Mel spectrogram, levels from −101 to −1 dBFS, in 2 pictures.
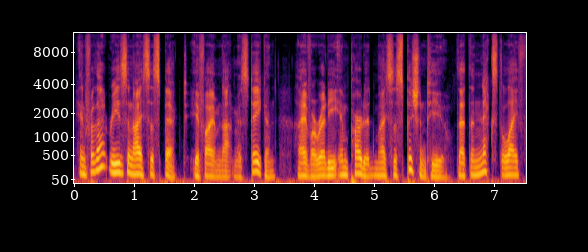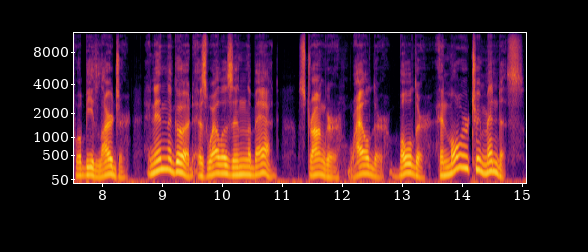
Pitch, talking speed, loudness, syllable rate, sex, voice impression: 130 Hz, 160 wpm, -19 LUFS, 4.3 syllables/s, male, very masculine, slightly old, very thick, tensed, powerful, slightly dark, soft, slightly muffled, fluent, raspy, slightly cool, intellectual, slightly refreshing, sincere, very calm, very mature, slightly friendly, reassuring, very unique, slightly elegant, wild, slightly sweet, lively, kind, slightly intense, modest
